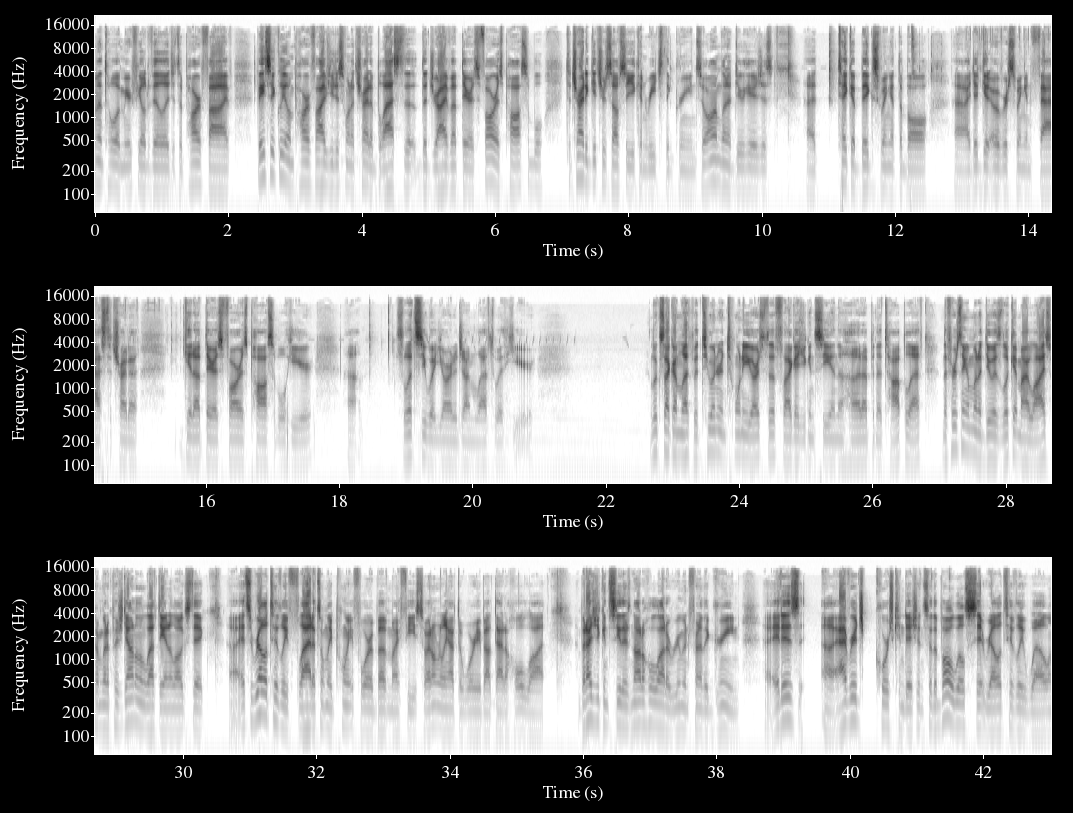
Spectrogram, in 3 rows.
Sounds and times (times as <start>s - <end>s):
Speech: 0.0s - 20.9s, 22.7s - 43.0s.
